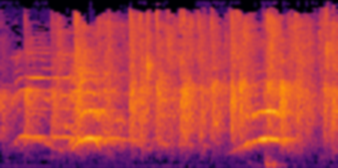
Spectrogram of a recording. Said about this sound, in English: Hold for applause.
